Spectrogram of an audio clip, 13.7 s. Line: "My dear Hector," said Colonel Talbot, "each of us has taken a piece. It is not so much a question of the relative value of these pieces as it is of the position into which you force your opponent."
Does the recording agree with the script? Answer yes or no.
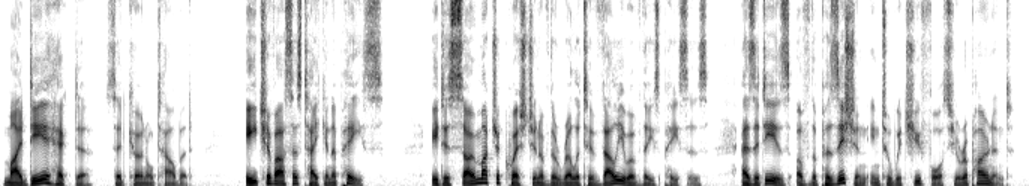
no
